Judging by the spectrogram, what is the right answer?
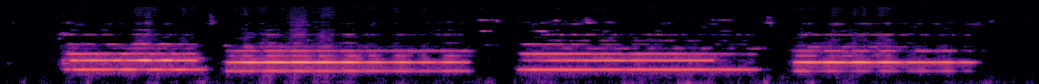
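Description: A flute sounds four sustained D notes, each about a second long with brief pauses between, clear and steady with soft breathy edges.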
